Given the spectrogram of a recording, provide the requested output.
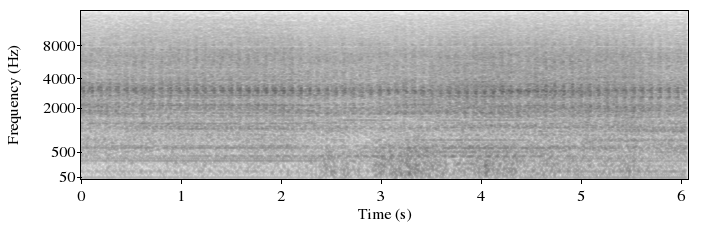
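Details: J20A engine, 2010, cold idle: sharp regular metallic knocking about four per second. Began at about 10,000 km and worsened after oil changes; valve clearances, compression and oil pressure were normal. Cause: scored crankshaft journal, cylinder 3; short block replaced.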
